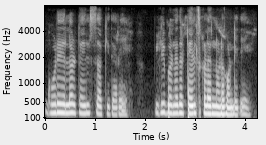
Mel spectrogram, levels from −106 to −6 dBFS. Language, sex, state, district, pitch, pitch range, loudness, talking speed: Kannada, female, Karnataka, Bangalore, 210 Hz, 190-220 Hz, -17 LUFS, 110 wpm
